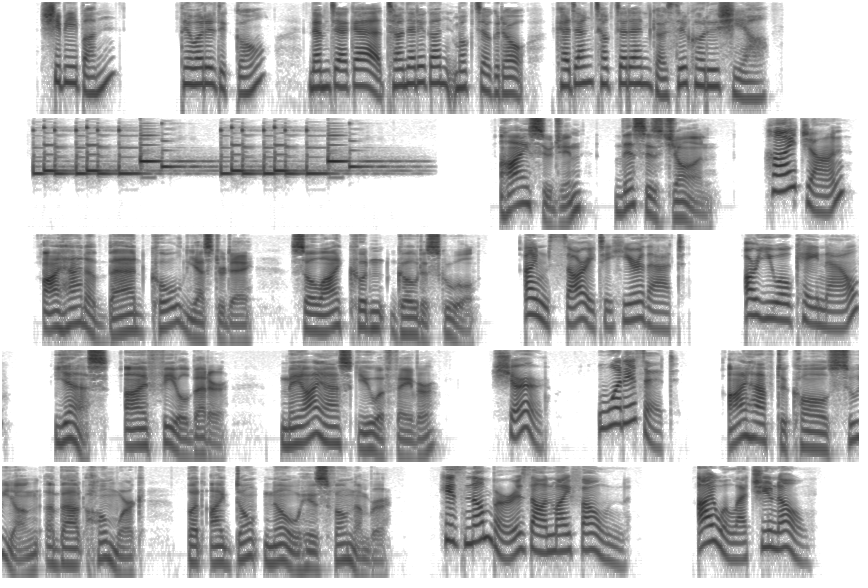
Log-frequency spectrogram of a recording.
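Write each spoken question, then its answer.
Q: 대화를 듣고 남자가 전화를 건 목적으로 가장 적절한 것을 고르시오.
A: 수영이의 전화번호를 물어보려고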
